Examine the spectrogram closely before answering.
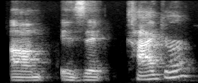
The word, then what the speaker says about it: Kiger: And Stephanie, I hope I'm going to make the correct pronunciation. Is it Kiger?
